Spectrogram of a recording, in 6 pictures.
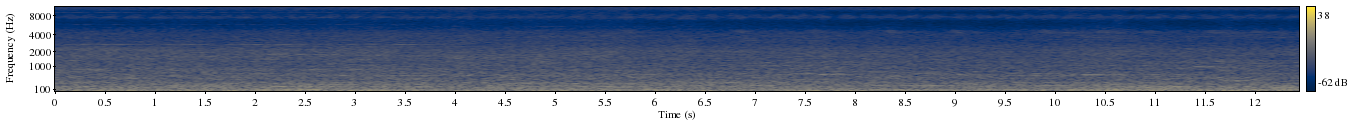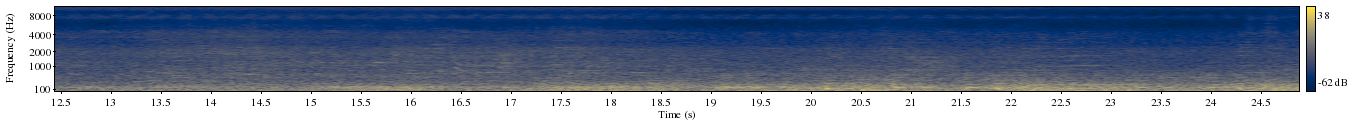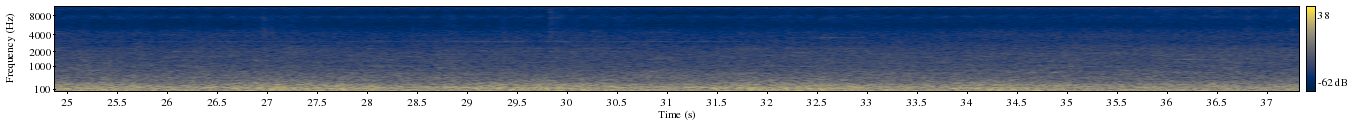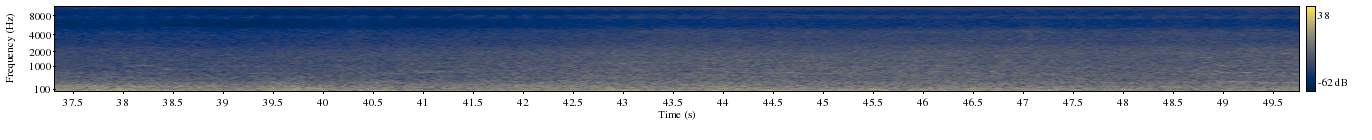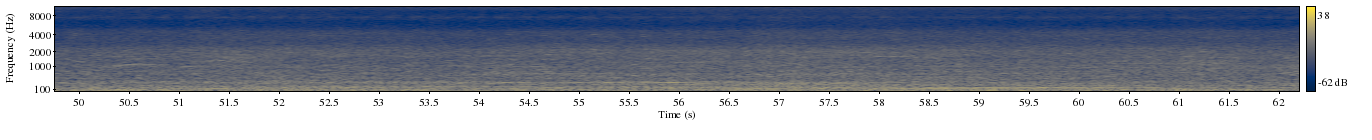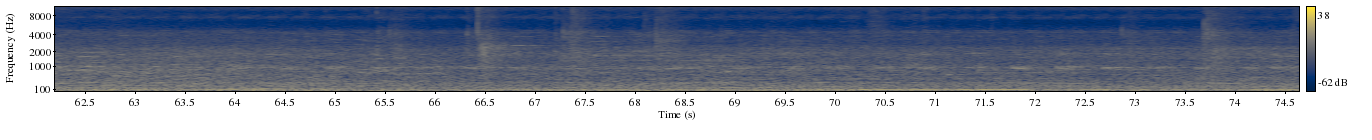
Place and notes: Beitou, Taipei - In the bottom of the track
In the bottom of the track, Environmental Noise, Sony PCM D50 + Soundman OKM II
